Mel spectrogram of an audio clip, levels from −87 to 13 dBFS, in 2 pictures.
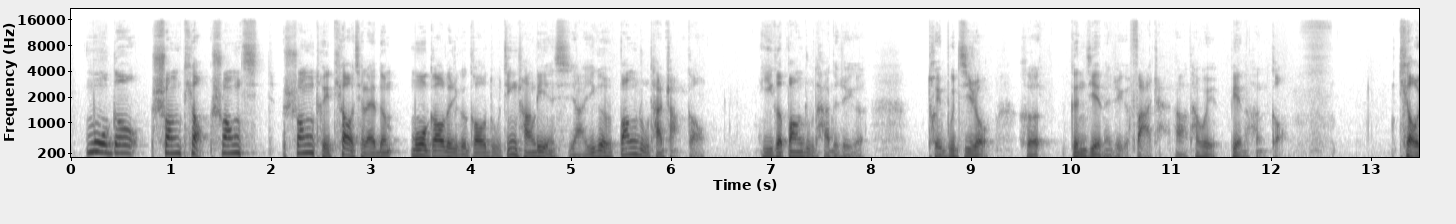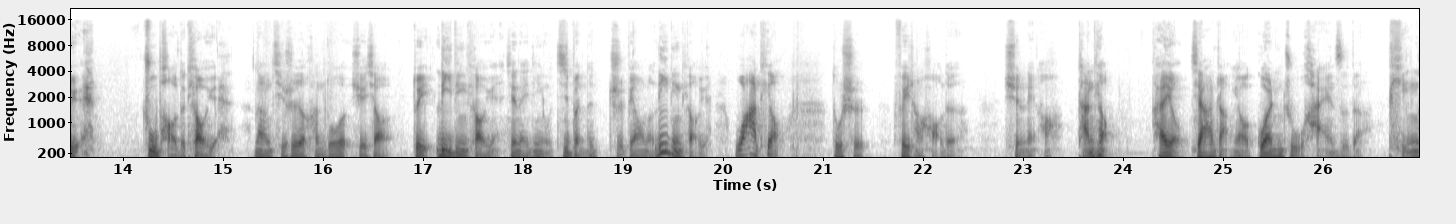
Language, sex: Chinese, male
